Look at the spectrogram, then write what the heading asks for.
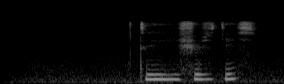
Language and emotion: Russian, sad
